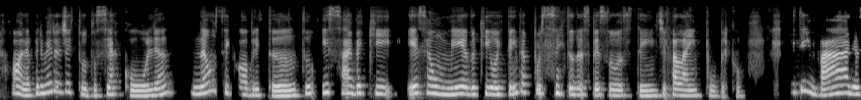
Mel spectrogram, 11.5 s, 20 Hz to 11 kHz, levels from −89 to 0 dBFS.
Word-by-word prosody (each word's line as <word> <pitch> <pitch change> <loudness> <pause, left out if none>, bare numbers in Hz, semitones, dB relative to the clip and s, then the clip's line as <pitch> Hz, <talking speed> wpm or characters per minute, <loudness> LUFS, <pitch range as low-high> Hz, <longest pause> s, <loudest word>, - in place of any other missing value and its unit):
Olha, 190 -7 +1
primeiro 270 +8 0
de 290 0 -5
tudo, 195 -6 -3
se 180 +5 -2
acolha, 195 +3 0 0.2
não 245 +7 +1
se 280 -4 -5
cobre 205 -5 -2
tanto 180 +8 +2
e 275 +1 +2
saiba 255 -3 0
que 240 -2 -3 0.2
esse 250 +2 +2
é - - +2
um 240 -3 +3
medo 220 +1 +3
que 225 0 -1
80% 235 +1 0
das 210 +1 -1
pessoas 185 -2 -1
têm 170 0 0
de 175 - -4
falar 190 -4 +2
em 175 +1 -1
público. 160 -3 -9 0.6
E 275 - -9
tem 315 -6 -1
várias 225 +4 +4
220 Hz, 150 wpm, -22 LUFS, 185-250 Hz, 0.6 s, várias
